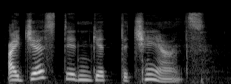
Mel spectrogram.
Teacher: In the preceding examples, you can see that because the ending st of just and the beginning d of didn't are so near each other in the mouth, it's not worth the effort to start the sound all over again, so they just flow into each other · Term: consonant-consonant liaisons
